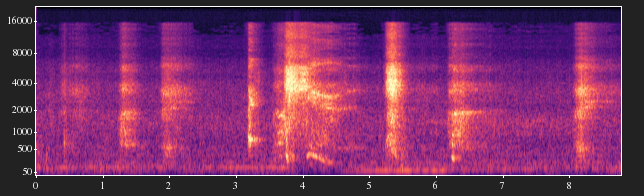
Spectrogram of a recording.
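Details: Repeated forceful sneezes with breathy in-breaths between them, a sneezing fit, in a person with pollen and dust allergies since about age 14, triggered by a dusty room; nose burning, sneezes keep coming.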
